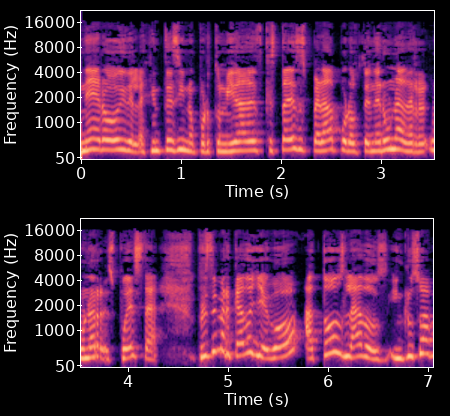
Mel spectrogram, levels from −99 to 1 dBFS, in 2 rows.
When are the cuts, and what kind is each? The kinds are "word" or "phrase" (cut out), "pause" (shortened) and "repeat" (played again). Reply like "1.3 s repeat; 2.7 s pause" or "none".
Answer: none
